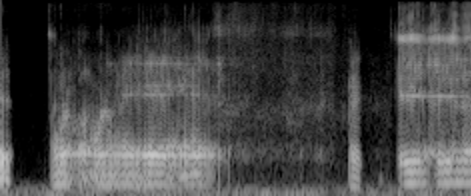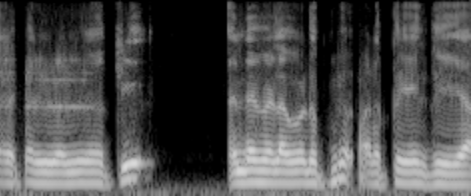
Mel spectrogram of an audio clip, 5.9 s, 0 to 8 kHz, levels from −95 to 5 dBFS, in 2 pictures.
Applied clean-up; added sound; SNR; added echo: neural diffusion model UNIVERSE++.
